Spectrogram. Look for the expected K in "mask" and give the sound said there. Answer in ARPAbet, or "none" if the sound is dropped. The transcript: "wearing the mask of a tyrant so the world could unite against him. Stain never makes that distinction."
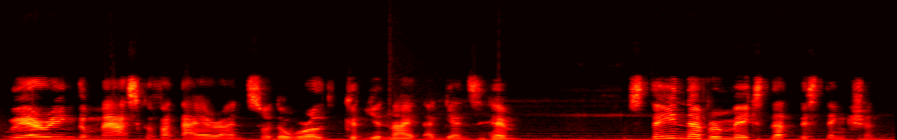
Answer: K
